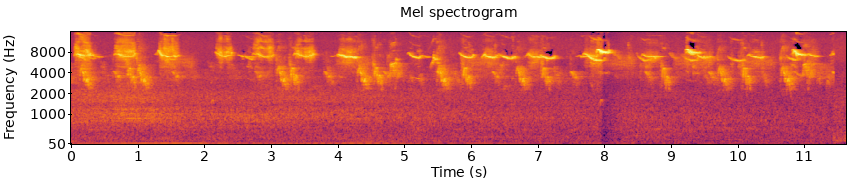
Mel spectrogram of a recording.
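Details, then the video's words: Eurasian wren chicks at the nest during the last feedings by the adults, hours before fledging: a dense run of thin, very high squeaky notes, about three per second, with brief softer chirps. "Troglodytes mignons ( derniers nourrissages ) HD - European wren HD ( last feedings)"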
